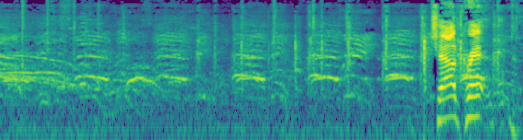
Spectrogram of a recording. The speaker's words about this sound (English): The crowd chanting for Azzy.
